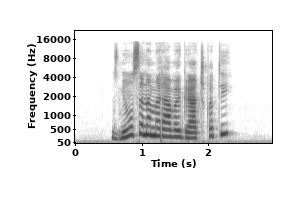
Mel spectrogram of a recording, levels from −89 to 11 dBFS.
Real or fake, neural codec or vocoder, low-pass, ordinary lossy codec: fake; codec, 44.1 kHz, 3.4 kbps, Pupu-Codec; 14.4 kHz; none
